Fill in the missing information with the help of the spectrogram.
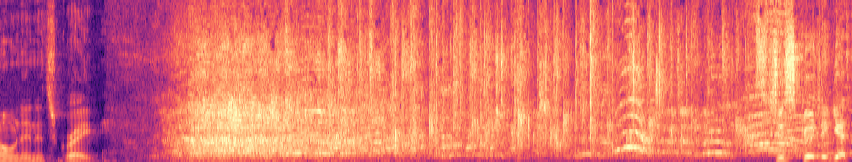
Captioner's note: audience laughing and applauding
